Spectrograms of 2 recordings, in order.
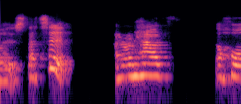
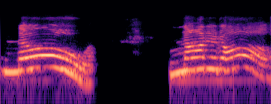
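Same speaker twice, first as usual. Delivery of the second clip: emphatic denial; 7 semitones higher, 8 dB louder, much slower than usual. Retold or imitated. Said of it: "And she said".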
